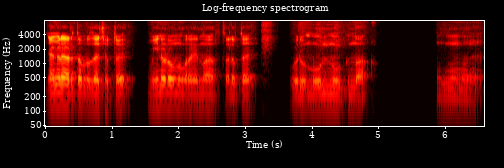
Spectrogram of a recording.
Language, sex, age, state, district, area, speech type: Malayalam, male, 60+, Kerala, Kottayam, rural, spontaneous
